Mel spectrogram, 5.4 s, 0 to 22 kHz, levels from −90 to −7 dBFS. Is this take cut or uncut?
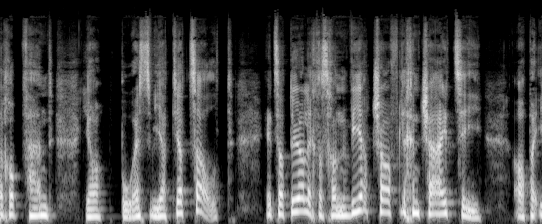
uncut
